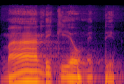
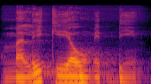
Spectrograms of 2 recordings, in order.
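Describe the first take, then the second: First: The first vowel of Maliki is held long. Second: The first vowel of Maliki is kept short. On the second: "dipendekkan satu harakat"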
